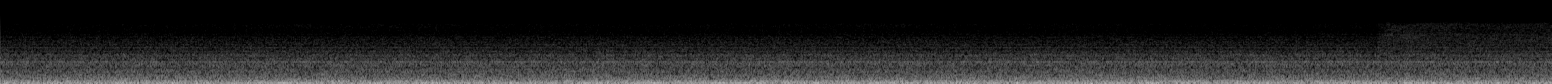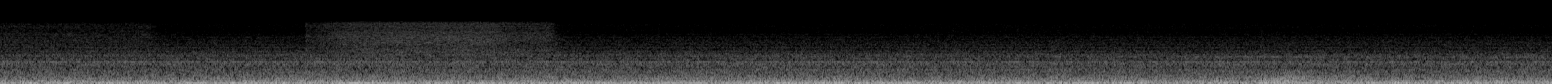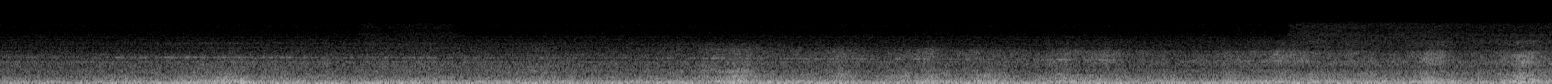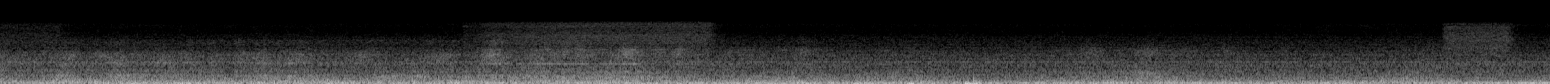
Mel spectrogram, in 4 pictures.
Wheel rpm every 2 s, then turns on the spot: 0, 0, 0, 0, 0, 0, 0, 0, 0, 0, 0, 0, 0, 0, 0, 0, 0, 0, 0, 0, 0, 0, 0, 0, 0, 0, 0, 0, 0, 0, 0.
none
